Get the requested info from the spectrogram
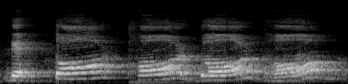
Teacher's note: এই ধ্বনিগুলো হচ্ছে মূর্ধন্য ধ্বনি। জিহ্বাটা মূর্ধায় গিয়ে স্পর্শ করছে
